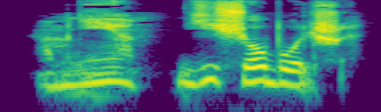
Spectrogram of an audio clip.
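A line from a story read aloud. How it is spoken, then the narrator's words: Quiet reply. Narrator (Russian): негромко отозвался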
